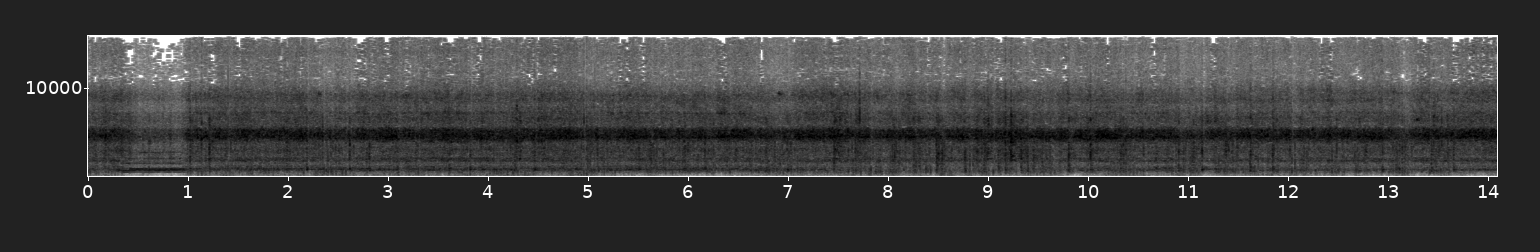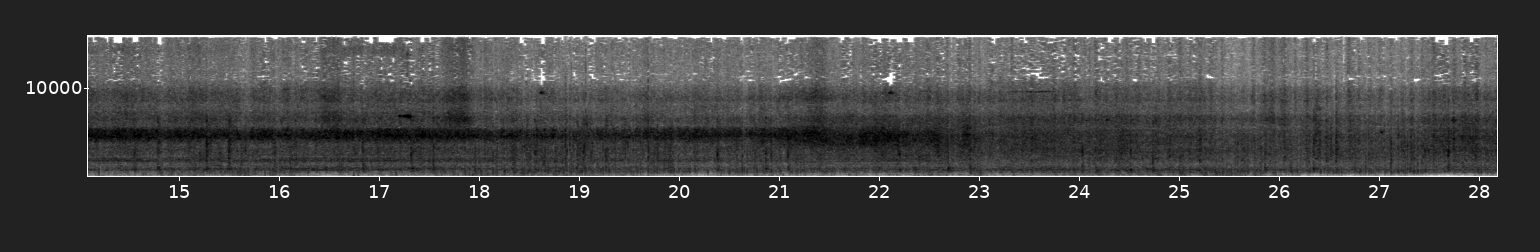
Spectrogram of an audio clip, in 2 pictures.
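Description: Narrow-gauge steam train running along the line, heard from an open carriage window: steady rumble and clatter of the carriage wheels over the rails. A short whistle sounds right at the start.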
